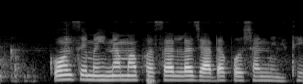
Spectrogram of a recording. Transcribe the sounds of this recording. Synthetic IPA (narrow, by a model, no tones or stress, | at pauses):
kɔːnsemɐɦinamãpʰɐsalːazjaːd̪apoːsənmɪlt̪eː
